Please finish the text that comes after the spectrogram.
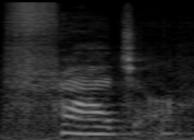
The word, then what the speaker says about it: fragile: they think I'm very fragile. Fragile. Oh, that sounds so nice, Teresa. But we would usually say fragile. Fragile? So we put a bit more stress on the second part, fragile.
